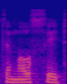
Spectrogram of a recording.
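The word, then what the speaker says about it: timosi (τιμῶσι): So the timosi there, that's also subjunctive, so it's got a long O, an omega instead of timusi would be they honor, timosi they might honor.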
